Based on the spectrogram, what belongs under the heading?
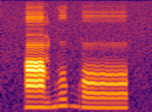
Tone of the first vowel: low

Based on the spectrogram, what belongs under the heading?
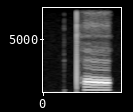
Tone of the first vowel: high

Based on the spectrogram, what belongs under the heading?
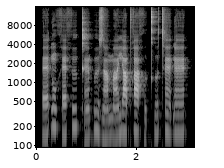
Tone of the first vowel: rising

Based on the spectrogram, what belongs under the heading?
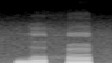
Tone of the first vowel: low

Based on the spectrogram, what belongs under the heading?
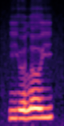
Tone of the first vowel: low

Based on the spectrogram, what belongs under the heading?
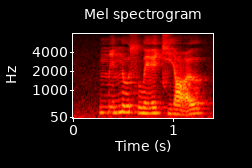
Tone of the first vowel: rising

